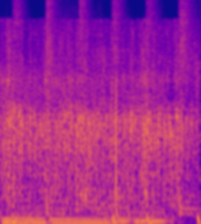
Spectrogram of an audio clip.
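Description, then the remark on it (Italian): A steady wash of applause, dense crackling clapping that holds at an even, fairly loud level for about two seconds, with a low hum underneath and no voices. “Applausi, applausi.”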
